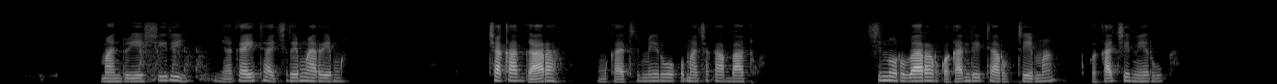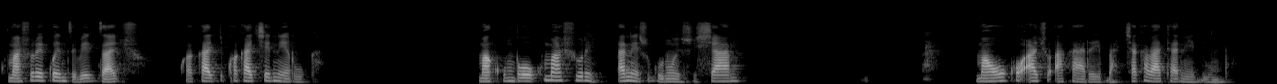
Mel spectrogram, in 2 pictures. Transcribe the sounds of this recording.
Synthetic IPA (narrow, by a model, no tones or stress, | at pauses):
mandoje̞ʃiɾijakaitat͡ʃiɾe̞mwaɾe̞mwa | t͡ʃakaɡʱaɾa | mukatʰimeɾwokomat͡ʃakaɓatwḁ | t͡ʃino̞ɾuʋaɾarwakande̞itaɾute̞ma | rwakat͡ʃe̞ne̞ɾukḁ | kumaʃuɾe̞kwe̞nzeʋe̞d͡zat͡ʃo̥ | kwakat͡ʃe̞ne̞ruːkḁ | makʰumboːkumaʃuɾe̞ | ane̞ʐiɡʱoɾuweʐiʃaːnu | mao̞ko̞̰ʔa̰t͡ʃo̞̰ʔa̰kaɾe̞ɓat͡ʃakaʋatane̞ɗuːmbo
